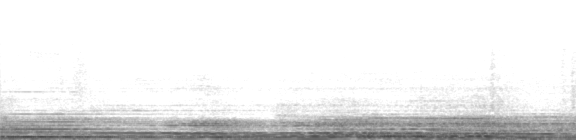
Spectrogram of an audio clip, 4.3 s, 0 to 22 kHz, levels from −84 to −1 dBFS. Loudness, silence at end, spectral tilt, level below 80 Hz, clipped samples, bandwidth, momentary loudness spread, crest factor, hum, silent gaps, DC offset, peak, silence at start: -31 LUFS; 0 s; -5.5 dB/octave; -60 dBFS; under 0.1%; 10.5 kHz; 5 LU; 14 dB; none; none; under 0.1%; -16 dBFS; 0 s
